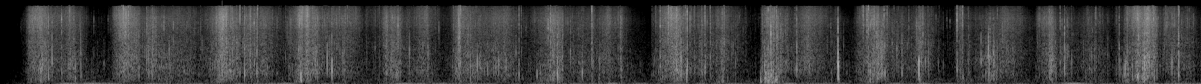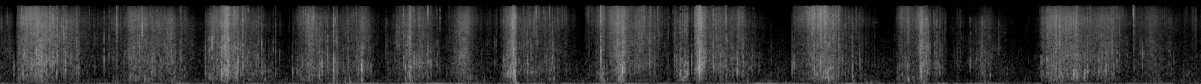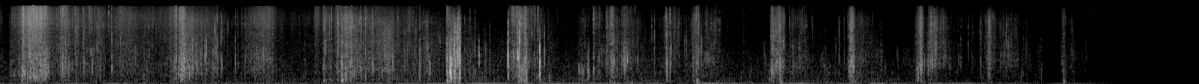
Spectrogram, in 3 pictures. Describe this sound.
Footsteps Walking Boot Dry Leaves-Fern-Crunch
A selection of short walking boot sounds. Recorded with a Sennheiser MKH416 Shotgun microphone.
